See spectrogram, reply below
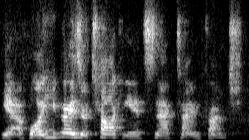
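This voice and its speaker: A man's voice: sits high, normal speed, breathy edge. A man in casual banter as a player at a tabletop game, on dull, lo-fi audio.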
